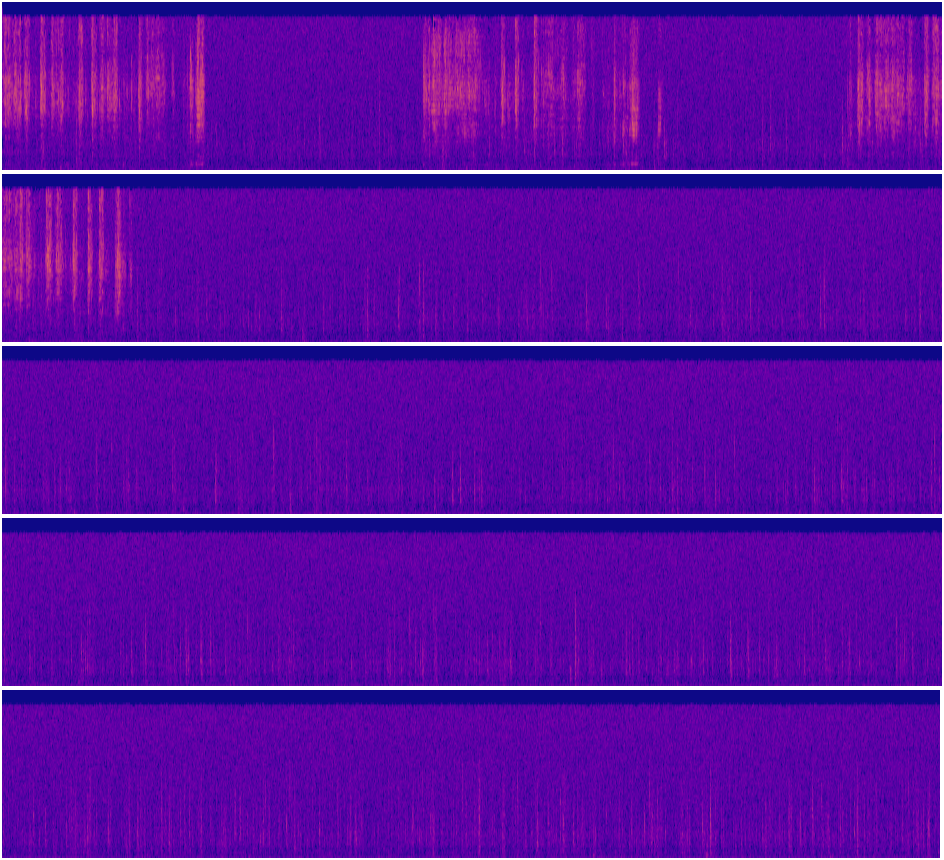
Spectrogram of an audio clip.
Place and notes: Kazitiškis, Lithuania, in the car in the rain
trapped in the car with lonely fly..rain and forest outside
